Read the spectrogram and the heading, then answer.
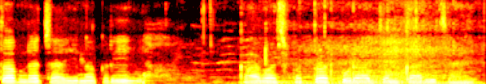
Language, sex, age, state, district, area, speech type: Maithili, female, 30-45, Bihar, Araria, rural, spontaneous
